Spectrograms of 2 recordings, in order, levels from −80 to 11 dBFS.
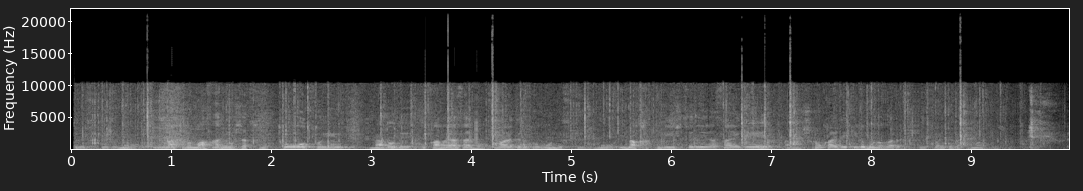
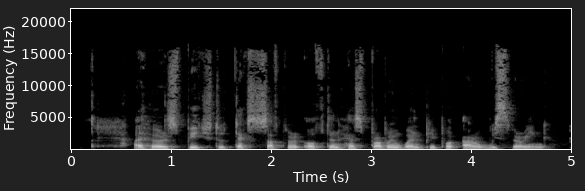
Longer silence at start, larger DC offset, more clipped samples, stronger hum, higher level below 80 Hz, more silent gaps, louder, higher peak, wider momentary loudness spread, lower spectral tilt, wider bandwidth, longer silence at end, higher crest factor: second, 0 s vs 0.2 s; first, 0.1% vs under 0.1%; neither; neither; first, -44 dBFS vs -60 dBFS; neither; about the same, -18 LUFS vs -20 LUFS; about the same, 0 dBFS vs -2 dBFS; about the same, 7 LU vs 7 LU; second, -3.5 dB/octave vs -5 dB/octave; second, 14.5 kHz vs 16.5 kHz; second, 0.05 s vs 0.25 s; about the same, 18 dB vs 18 dB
